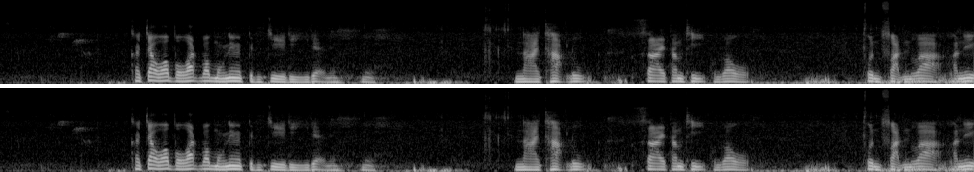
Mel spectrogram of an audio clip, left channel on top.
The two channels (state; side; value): identical; both; correlation 1.00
